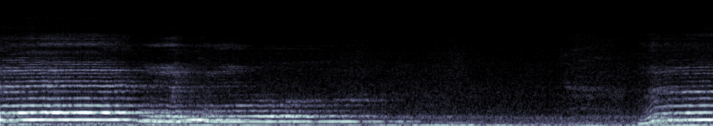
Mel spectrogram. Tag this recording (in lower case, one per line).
male singing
